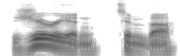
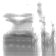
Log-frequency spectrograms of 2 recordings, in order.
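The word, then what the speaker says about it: Jurrien Timber: about our pronunciation of jurian timber because it's jurian Timber not yurian Timber and look I don't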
